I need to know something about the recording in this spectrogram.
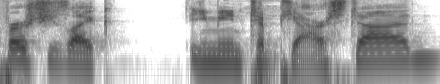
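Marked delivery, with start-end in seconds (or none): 0.9-2.2 put-on, mock-condescending tone. A speaker recaps a scene where a woman turns down a date, mock-condescending. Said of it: "she says it in like such a clearly like condescending way".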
